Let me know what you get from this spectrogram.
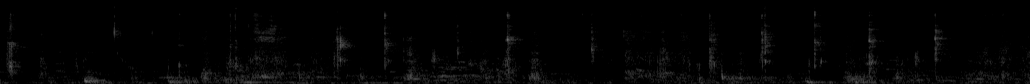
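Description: Close-miked chewing and wet mouth sounds of a person eating rice, dal and vegetables by hand, with many small irregular clicks and smacks.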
